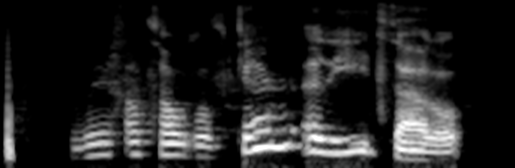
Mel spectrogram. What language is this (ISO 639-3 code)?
kab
